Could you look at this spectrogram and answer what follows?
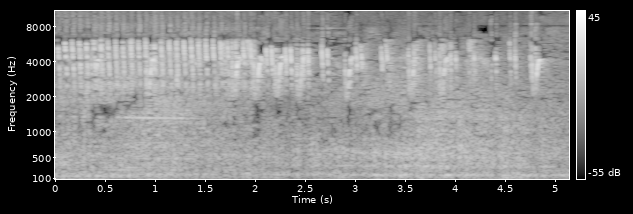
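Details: Plain prinia, known locally as ciblek sawah or ciblek padi, giving a fast run of high, dry clicking notes that continues throughout, with a quieter stretch of uneven chips near the end.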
